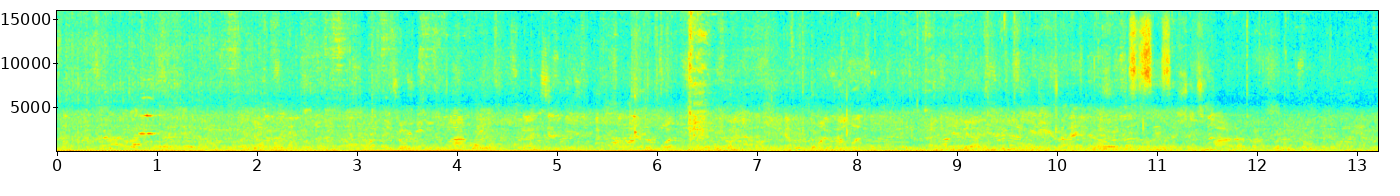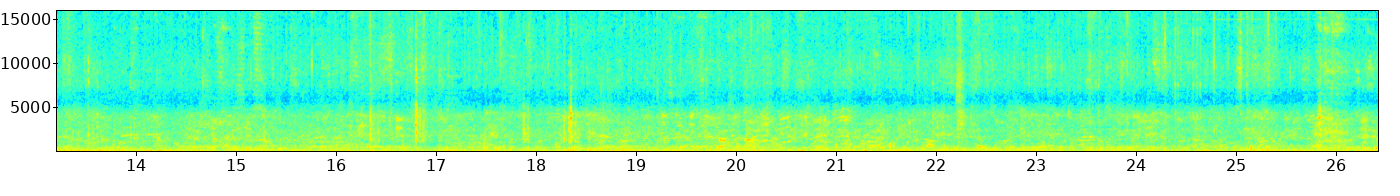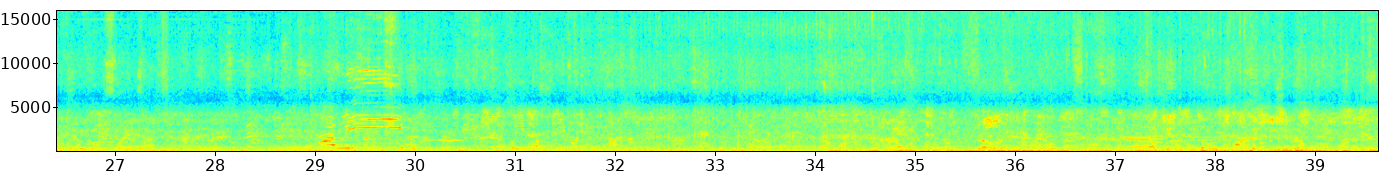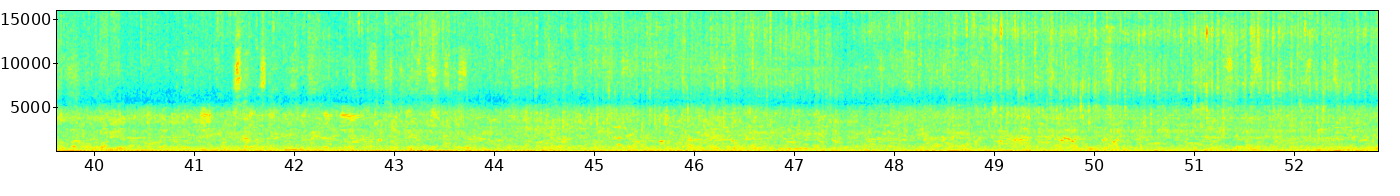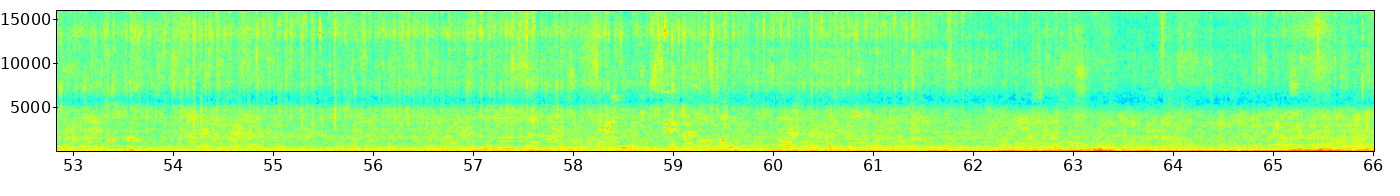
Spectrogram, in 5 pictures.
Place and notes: Place des Augustins, Aix-en-Provence - weekend ambience
weekend ambience at Place des Augustins, mild temperture, many people are on the street, short walk around the place
(PCM D50, OKM2)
